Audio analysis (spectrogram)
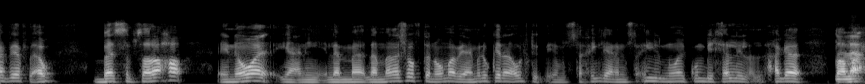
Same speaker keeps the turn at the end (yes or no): yes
